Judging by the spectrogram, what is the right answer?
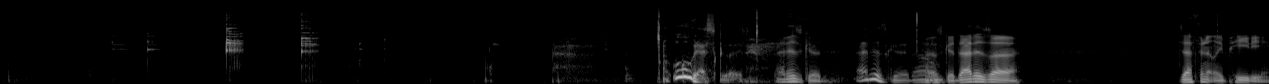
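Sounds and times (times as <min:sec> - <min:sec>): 
small glass handling sounds: 0:01.1 - 0:04.0, 0:04.6 - 0:05.2, 0:06.0 - 0:06.4
whiskey glasses clinking in a toast: 0:01.1 - 0:04.0, 0:04.9 - 0:05.1
speech: 0:06.8 - 0:10.3, 0:11.8 - 0:12.6.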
